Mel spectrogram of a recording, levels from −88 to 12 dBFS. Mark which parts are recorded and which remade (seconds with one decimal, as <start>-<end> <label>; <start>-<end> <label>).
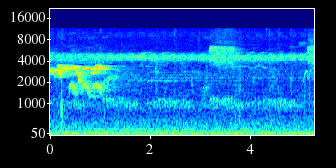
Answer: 0.0-1.8 recorded; 1.8-5.3 remade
